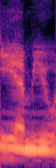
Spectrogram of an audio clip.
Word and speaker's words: EMU: Uh and thank you for saying EMU instead of uh just pronouncing it like the bird as I went to Eastern Michigan University. So, uh, I associate emu with, uh, with spelling it out, uh, instead of the bird.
